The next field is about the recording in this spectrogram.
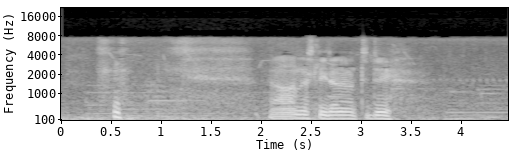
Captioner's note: chuckles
